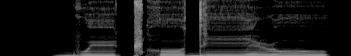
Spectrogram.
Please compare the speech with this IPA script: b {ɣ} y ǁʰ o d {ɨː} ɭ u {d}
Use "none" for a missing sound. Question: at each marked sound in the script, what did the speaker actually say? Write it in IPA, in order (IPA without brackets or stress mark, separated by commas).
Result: w, iː, none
